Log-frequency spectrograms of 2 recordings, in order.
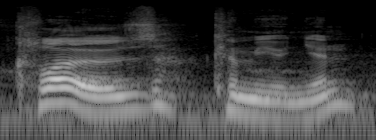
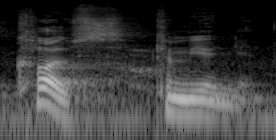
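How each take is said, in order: First: Close ends with a buzzing z sound. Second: Close ends with a hissing s sound. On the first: The communion is shut to outsiders. "this isn't closed communion" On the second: The communion is near and intimate. "but it's close communion"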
